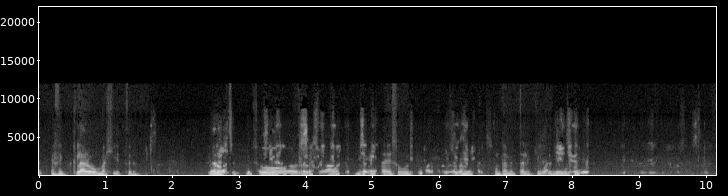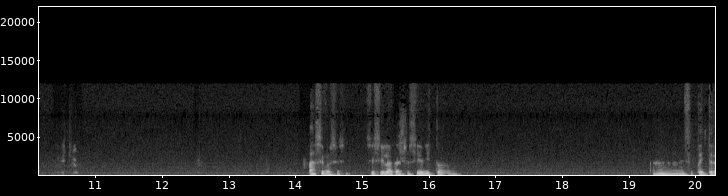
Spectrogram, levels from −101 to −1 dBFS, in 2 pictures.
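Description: Other side's voice leaking through, 1.6 to 10.75 s: a second voice sits under the speech, about 15 dB down. It is likely loudspeaker echo that the echo canceller failed to remove from the microphone signal. Within that stretch comes speech suppressed in double talk, 2.4 to 6.66 s: with both sides talking, the canceller likely mistook the talker for echo and pulled everything down. Pieces adding up to roughly two seconds dip by as much as about 20 dB. The same suppression returns at 8.1 to 8.71 s, cutting about half a second of speech by up to about 35 dB, close to a dropout. The leaking voice comes back faintly at 13.58 to 14.16 s, about 35 dB below the speech and likely echo residue again, and at 15.6 s there is a brief scrap about 25 dB down.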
